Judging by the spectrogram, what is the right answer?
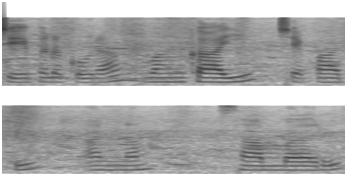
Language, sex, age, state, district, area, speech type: Telugu, female, 45-60, Andhra Pradesh, Kurnool, rural, spontaneous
